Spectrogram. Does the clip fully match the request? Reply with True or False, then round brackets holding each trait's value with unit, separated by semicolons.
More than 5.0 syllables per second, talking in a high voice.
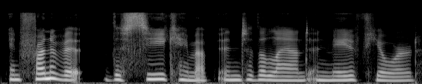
False (4.1 syllables/s; 205 Hz)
